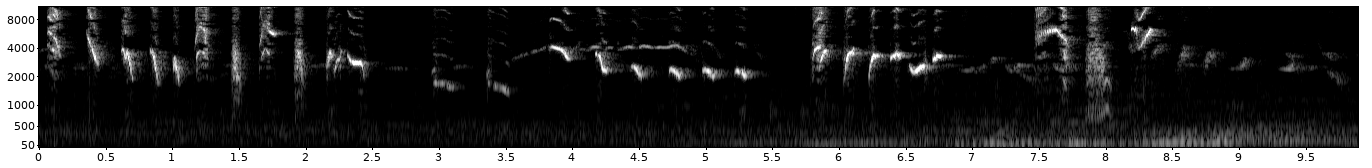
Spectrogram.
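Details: Greater green leafbird singing, used as a lure so that untrained kept birds answer and sing: rapid repeated sharp chips, then long sliding whistles and mixed chattering phrases, with a low rumble in the background.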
